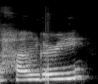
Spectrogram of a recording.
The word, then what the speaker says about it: Hungary: let's write that out so hum ring so hungry is like finger where we say both the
